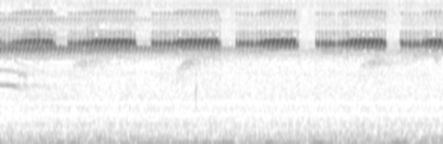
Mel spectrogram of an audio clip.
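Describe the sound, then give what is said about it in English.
A confused ground cricket trills steadily at a high pitch, its buzzy song broken by short pauses into repeated two-part phrases, clear with no other sounds. “you'd find it hard to confuse its song with the two-part trills of this one.”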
